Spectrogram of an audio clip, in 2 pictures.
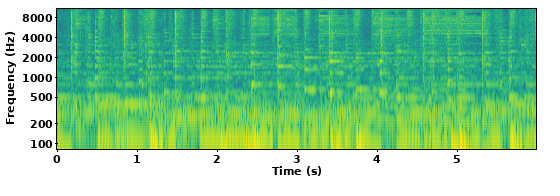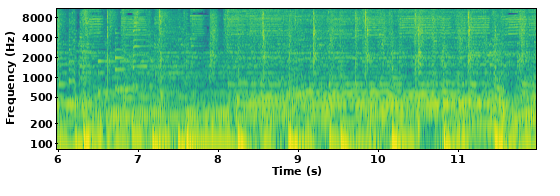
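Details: Upbeat guitar-driven country-style music plays throughout, with no barking or other animal sounds.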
